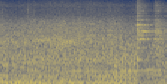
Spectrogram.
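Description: Steady street traffic noise with a motor vehicle's engine running close by. A sharp clank with a short metallic ring comes near the end.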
